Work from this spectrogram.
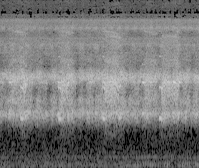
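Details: Midnight frog chorus of thick overlapping croaks swelling and easing in waves about every half second, with a soft low background hum.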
